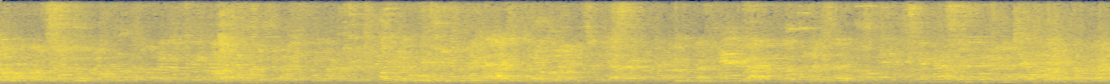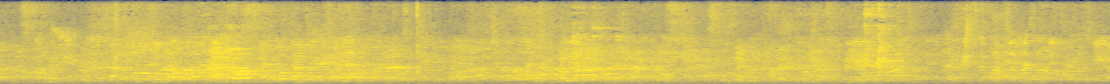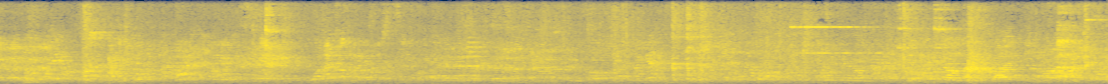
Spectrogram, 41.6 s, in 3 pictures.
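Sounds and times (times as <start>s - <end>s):
busy cafe chatter of many voices: 0.0s - 41.5s
clinks and taps of dishes: 37.4s - 40.1s.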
